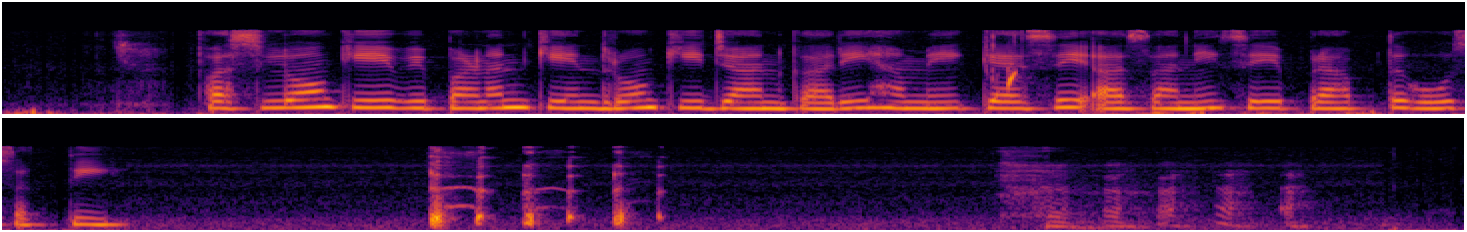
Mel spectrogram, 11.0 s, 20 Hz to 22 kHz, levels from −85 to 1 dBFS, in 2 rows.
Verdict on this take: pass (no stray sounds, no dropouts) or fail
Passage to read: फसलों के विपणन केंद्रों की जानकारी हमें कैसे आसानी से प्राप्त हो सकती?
fail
